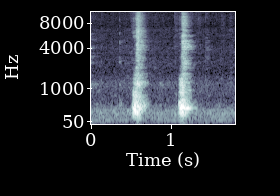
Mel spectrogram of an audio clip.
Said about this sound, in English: That's the new puppy Ramona at the imperfect party.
